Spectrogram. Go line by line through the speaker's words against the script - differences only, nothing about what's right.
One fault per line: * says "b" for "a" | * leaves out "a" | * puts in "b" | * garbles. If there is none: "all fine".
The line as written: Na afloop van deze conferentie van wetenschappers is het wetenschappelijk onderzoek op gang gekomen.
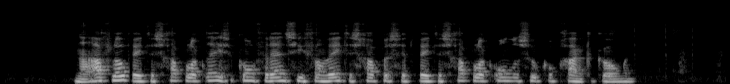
* says "wetenschappelijk" for "van"
* leaves out "is"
